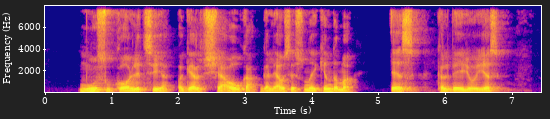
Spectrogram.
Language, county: Lithuanian, Marijampolė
